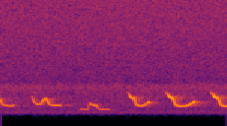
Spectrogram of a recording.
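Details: Caraxué, the spectacled thrush, whistling: several slurred, wavering phrases, some rising then falling, separated by brief gaps.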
